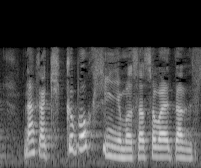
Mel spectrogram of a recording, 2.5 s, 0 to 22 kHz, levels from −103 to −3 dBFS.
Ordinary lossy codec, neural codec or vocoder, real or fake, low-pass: none; none; real; none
